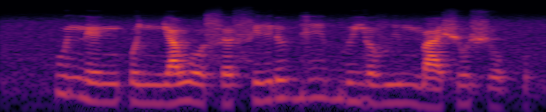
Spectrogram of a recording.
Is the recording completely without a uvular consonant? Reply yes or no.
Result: yes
